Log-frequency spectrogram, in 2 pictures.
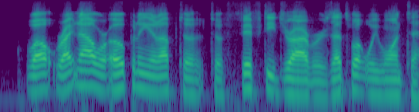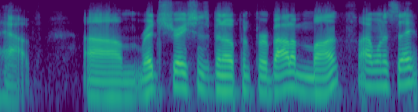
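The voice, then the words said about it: Southern US accent. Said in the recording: “where's your family from in the South? ... Kentucky ... In the hills. ... maybe that's where that accent's coming from then.”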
